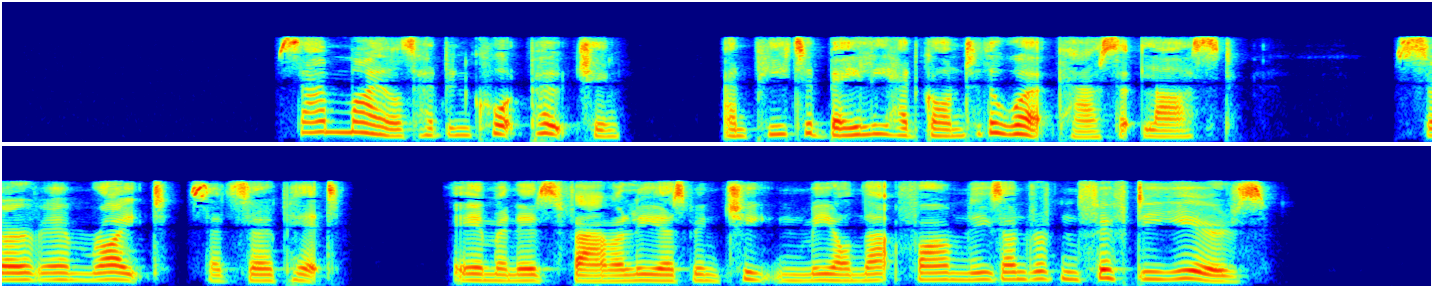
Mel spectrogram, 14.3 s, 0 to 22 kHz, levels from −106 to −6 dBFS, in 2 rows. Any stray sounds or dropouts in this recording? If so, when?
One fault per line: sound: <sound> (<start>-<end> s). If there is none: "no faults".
no faults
